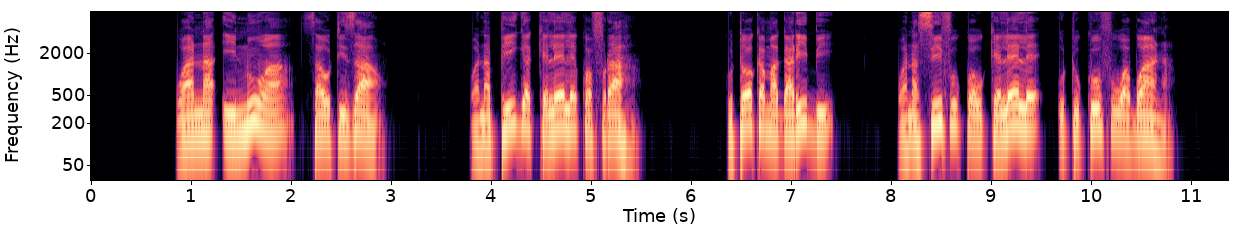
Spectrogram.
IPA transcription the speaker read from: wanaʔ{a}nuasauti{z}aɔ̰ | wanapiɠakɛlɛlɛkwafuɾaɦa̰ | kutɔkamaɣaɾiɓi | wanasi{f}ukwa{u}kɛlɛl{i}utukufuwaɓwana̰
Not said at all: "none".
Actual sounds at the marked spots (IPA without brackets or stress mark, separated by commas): i, z, f, u, ɛ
